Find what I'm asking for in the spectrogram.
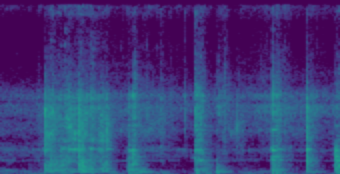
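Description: Potatoes and dried shrimp frying in oil in a pan, a steady sizzle broken by repeated clattering scrapes of a spatula against the pan, close and fairly loud, with no talking.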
